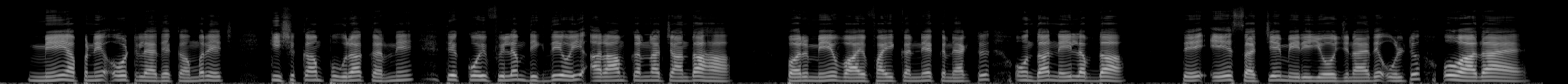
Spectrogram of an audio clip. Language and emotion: Dogri, sad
